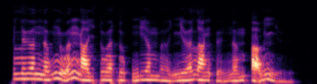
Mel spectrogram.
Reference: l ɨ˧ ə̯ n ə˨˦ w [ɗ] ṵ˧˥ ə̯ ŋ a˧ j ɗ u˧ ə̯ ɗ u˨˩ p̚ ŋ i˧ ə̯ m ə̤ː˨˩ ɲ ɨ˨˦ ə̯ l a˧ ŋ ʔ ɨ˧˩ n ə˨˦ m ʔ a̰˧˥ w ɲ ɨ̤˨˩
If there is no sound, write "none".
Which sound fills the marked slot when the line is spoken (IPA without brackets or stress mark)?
n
